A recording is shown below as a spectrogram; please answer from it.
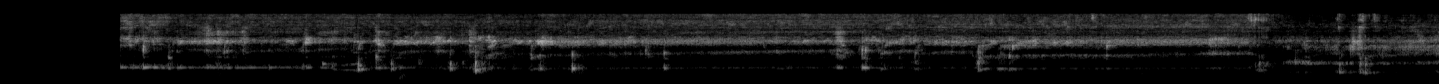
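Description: Lelit Mara X steam wand steaming milk in a stainless steel pitcher: it starts suddenly about a second in as a steady high hiss with a whistling tone, broken by irregular crackles as air is drawn into the milk to stretch it. Near the end the tone shifts and the hiss gets quieter.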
